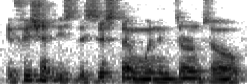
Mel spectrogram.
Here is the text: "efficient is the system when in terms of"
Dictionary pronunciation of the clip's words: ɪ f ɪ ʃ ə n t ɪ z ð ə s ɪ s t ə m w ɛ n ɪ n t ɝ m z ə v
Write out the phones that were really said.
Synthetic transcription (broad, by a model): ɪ f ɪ ʃ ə n t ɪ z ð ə s ɪ s t ə m w ɛ n ɪ n t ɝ m s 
